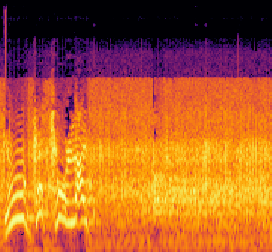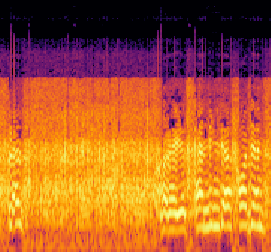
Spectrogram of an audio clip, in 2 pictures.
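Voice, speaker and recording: Scolding bitter wife, high voice, slow delivery, dull lo-fi broadcast. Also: female voice, expressive. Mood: threatening. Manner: scolding, contemptuous, threatening. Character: bitter nagging wife, middle-aged, scornful. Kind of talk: 1940s radio acting. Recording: dull old radio broadcast with loud hiss.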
